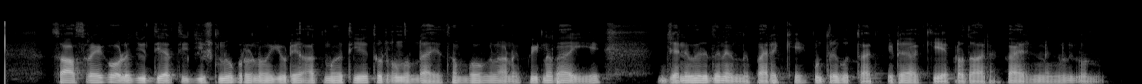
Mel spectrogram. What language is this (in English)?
Malayalam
